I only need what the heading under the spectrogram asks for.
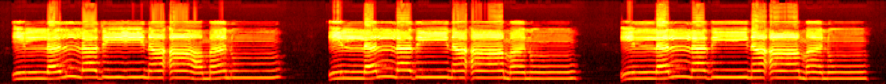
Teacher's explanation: ذی میں کھینچنا ہے 1 الف کے بقدر، آ میں کھینچیں گے 1 الف کے بقدر، نو میں کھینچنا ہے 1 الف کے بقدر، باقی کسی بھی جگہ کھینچنا نہیں ہے۔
